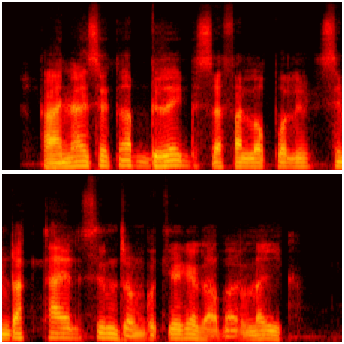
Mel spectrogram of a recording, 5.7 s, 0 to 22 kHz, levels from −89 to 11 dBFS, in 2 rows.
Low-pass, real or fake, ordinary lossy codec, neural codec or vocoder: none; fake; none; codec, 44.1 kHz, 2.6 kbps, DAC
